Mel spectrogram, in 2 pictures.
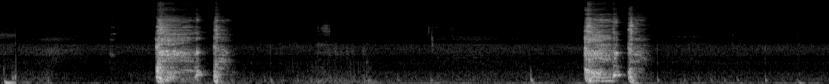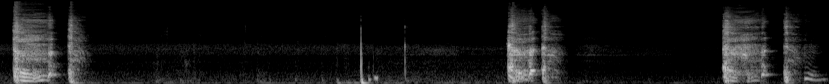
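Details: Female coughing: five separate harsh cough bursts, mostly double, spaced a few seconds apart over quiet room hum.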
